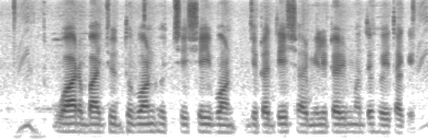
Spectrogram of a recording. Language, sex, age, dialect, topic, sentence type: Bengali, male, 18-24, Standard Colloquial, banking, statement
